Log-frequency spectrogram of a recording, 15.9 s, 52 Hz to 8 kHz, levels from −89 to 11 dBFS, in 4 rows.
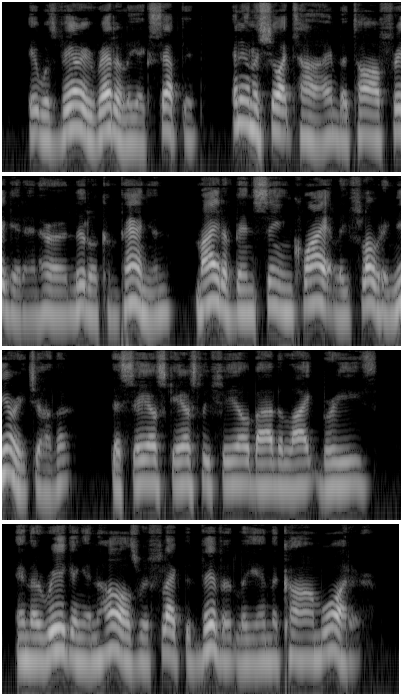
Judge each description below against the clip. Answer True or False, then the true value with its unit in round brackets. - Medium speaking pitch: True (145 Hz)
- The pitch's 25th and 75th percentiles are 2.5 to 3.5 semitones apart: True (2.8 semitones)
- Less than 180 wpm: True (170 wpm)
